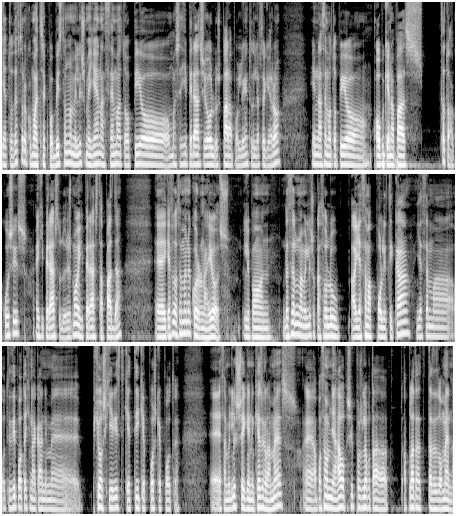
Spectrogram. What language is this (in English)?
Greek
